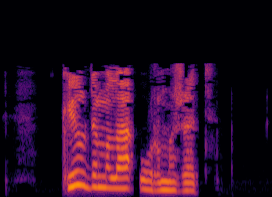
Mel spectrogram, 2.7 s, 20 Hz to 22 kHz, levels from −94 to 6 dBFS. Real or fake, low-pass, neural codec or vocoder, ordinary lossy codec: real; 7.2 kHz; none; MP3, 24 kbps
